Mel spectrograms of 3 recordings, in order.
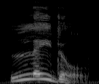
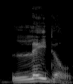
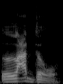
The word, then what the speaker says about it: ladle: Which brings us to our say it right word for the day, ladle. And it's ladle with one D, not ladle with two Ds. Ladle, ladle.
